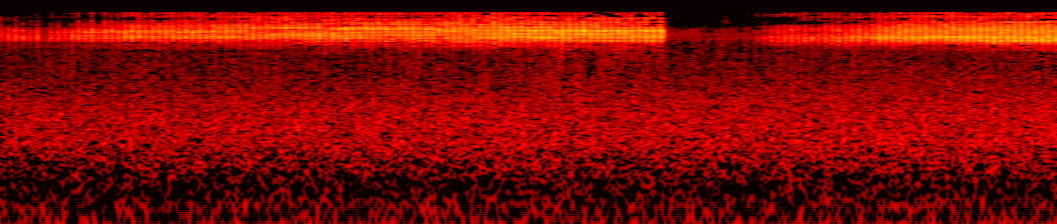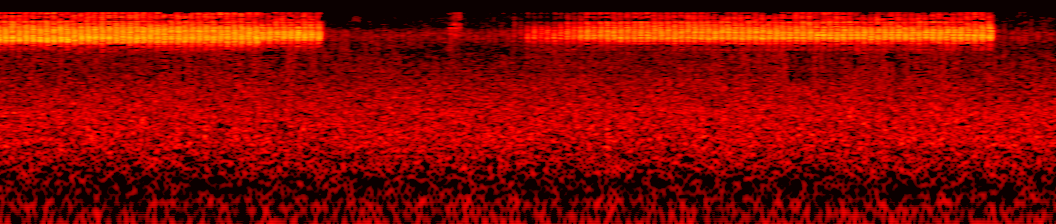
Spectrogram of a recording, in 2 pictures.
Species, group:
Tettigonia cantans, Orthoptera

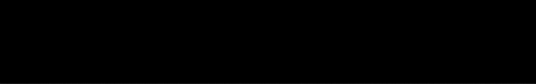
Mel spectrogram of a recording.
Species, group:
Tettigonia hispanica, Orthoptera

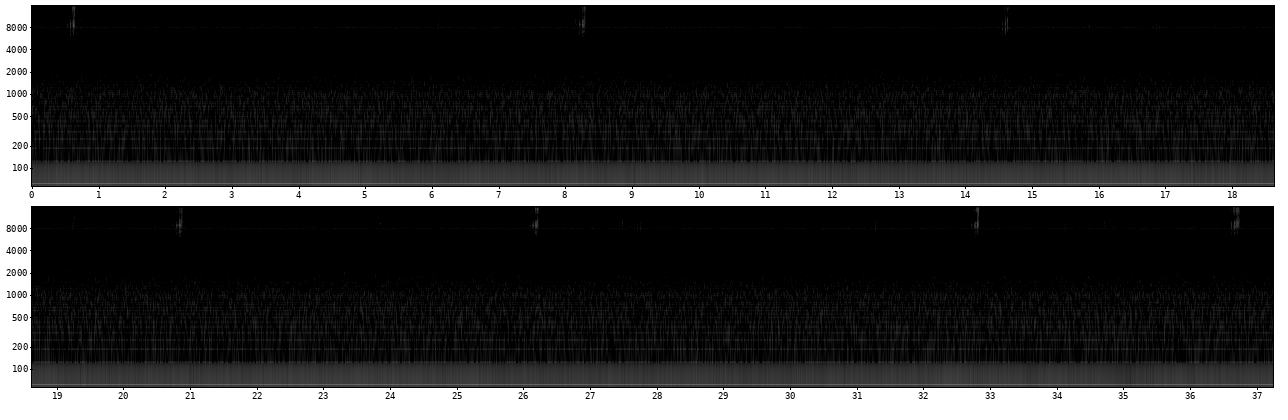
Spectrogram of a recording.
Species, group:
Lluciapomaresius stalii, Orthoptera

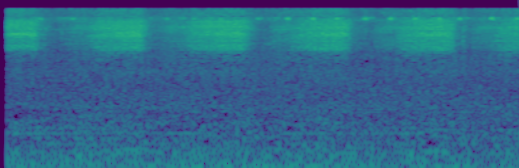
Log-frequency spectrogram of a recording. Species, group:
Neotibicen robinsonianus, Cicadidae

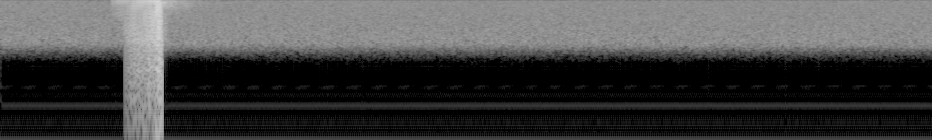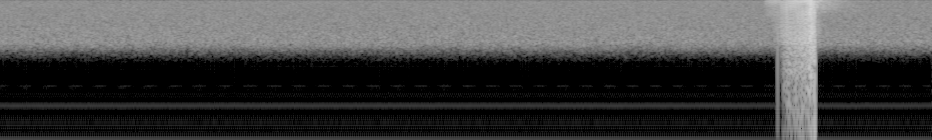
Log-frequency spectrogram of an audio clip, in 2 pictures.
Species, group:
Poecilimon affinis, Orthoptera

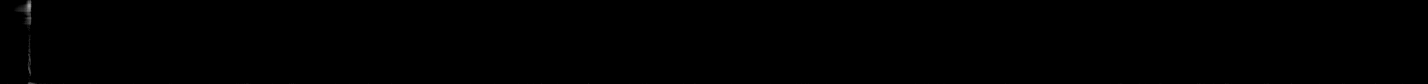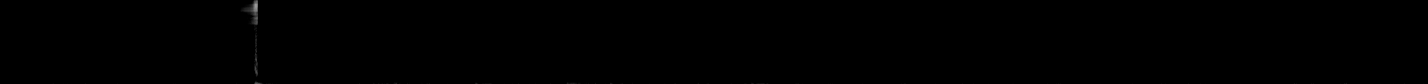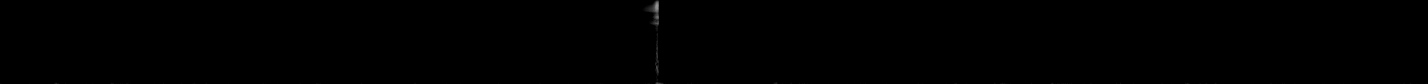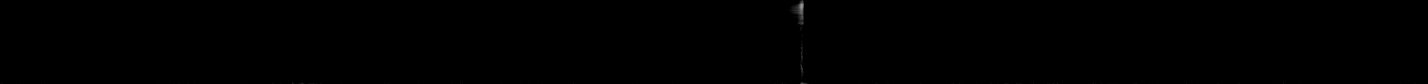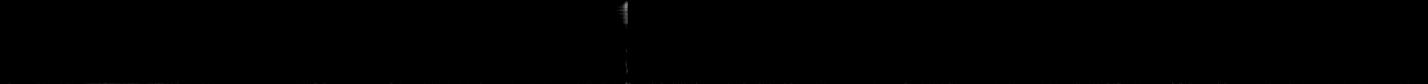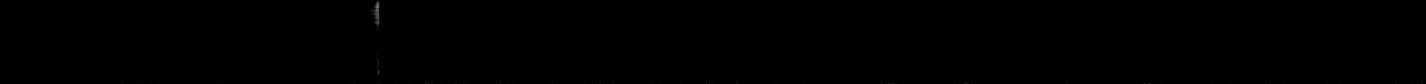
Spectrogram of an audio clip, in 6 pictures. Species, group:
Poecilimon affinis, Orthoptera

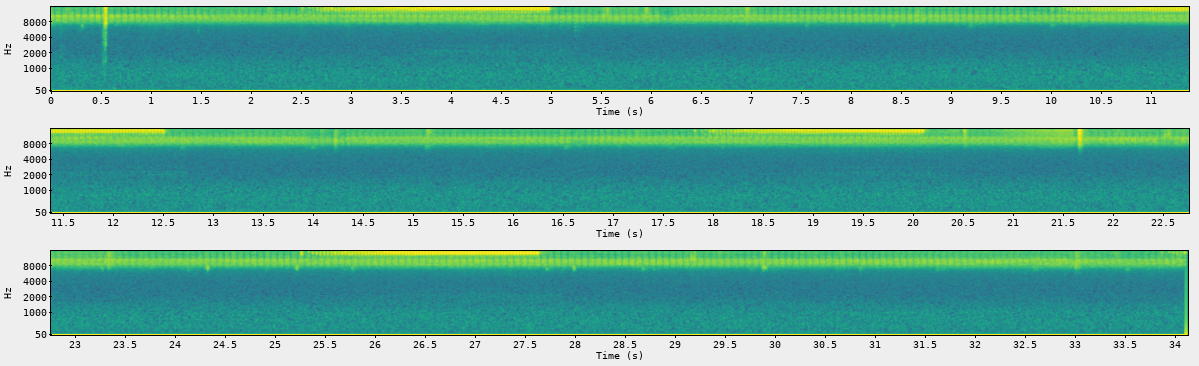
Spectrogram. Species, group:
Saga hellenica, Orthoptera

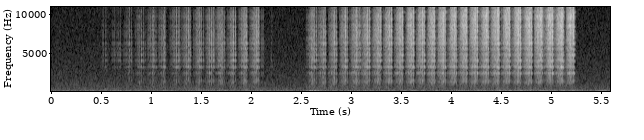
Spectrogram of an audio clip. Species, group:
Chorthippus binotatus, Orthoptera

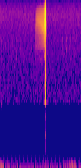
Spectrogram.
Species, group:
Poecilimon affinis, Orthoptera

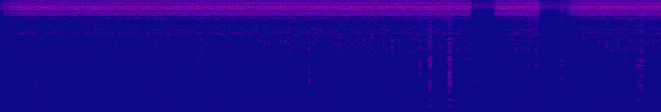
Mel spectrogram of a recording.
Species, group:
Broughtonia domogledi, Orthoptera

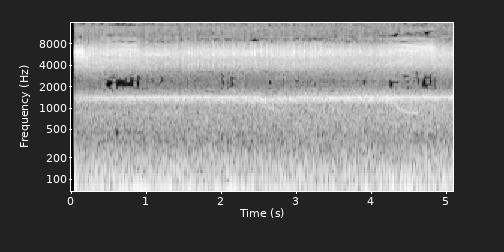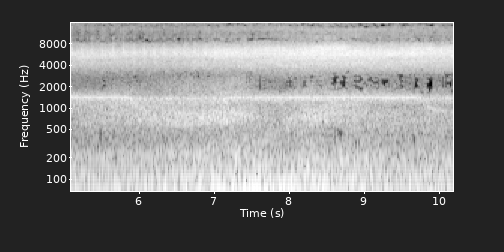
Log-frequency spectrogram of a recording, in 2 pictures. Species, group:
Magicicada septendecim, Cicadidae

